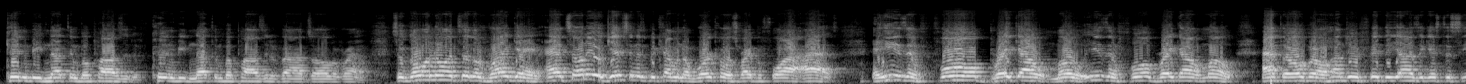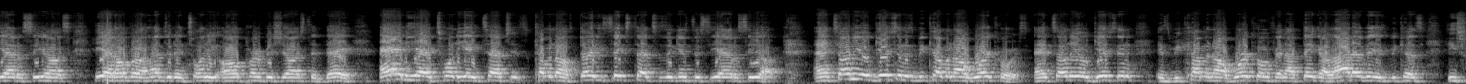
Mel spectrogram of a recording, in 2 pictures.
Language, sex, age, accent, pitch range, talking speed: English, male, 20-39, American, 160-195 Hz, 190 wpm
